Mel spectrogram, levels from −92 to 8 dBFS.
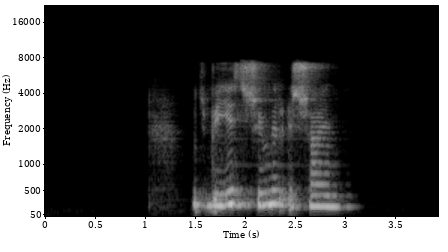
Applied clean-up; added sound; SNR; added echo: neural mask model DeepFilterNet 3.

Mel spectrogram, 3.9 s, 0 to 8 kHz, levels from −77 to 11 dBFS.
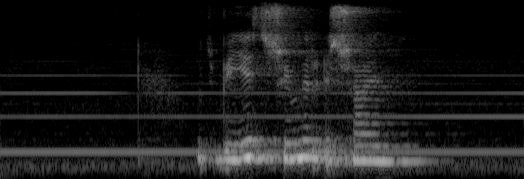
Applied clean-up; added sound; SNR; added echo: none; Wind instrument, woodwind instrument; 17 dB; reverberation time 0.8 s.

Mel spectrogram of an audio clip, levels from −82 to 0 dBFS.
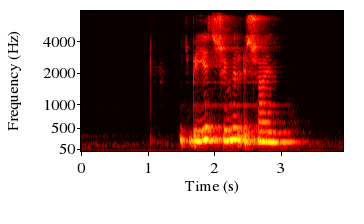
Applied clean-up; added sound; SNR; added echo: neural separator model SepFormer DNS4.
